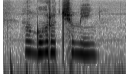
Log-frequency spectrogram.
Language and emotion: Russian, neutral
